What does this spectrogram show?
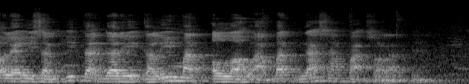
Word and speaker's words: Allahu Akbar: lisan kita dari kalimat Allahu akbar, nggak sah pak sholatnya. Misalnya gini tak, Allah akbar, yang hilang huruf apa? U-nya itu nggak sah.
